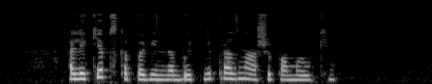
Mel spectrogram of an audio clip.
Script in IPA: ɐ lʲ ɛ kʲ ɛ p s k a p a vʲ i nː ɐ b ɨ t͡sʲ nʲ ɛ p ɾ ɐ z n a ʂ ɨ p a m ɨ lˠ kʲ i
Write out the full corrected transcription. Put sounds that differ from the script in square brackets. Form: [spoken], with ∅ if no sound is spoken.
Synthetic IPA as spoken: ɐ lʲ ɛ kʲ ɛ p s k [ɐ] p a vʲ i nː ɐ b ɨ t͡sʲ nʲ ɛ p ɾ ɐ z n a ʂ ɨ p a m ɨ lˠ kʲ i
